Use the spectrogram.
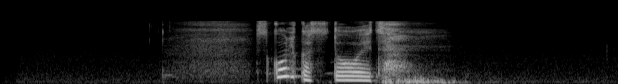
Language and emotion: Russian, sad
